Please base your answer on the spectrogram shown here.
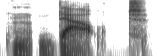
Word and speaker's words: doubt: Doubt. So remember the B, you don't pronounce the B.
